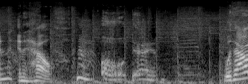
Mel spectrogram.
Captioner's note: cough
